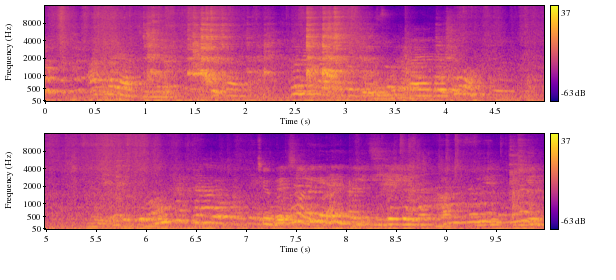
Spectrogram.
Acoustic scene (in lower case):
restaurant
